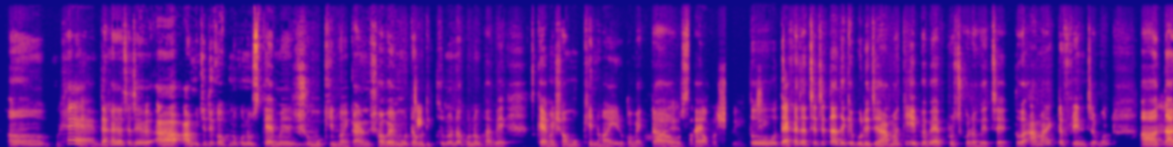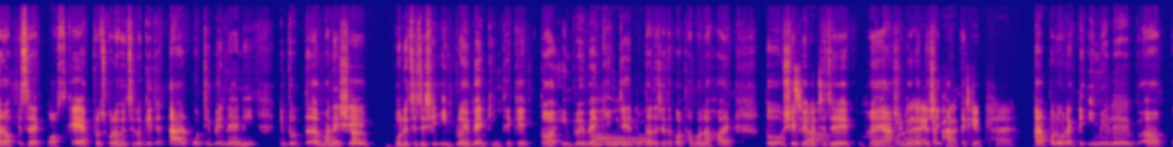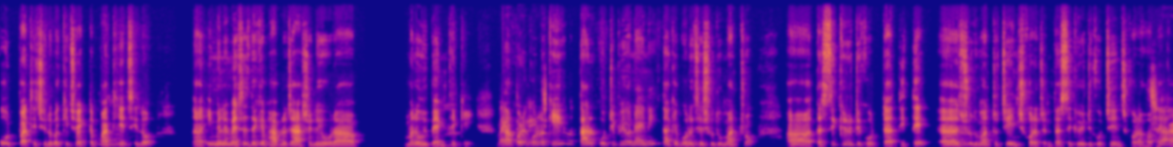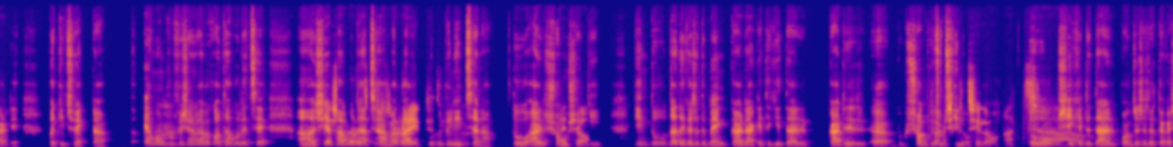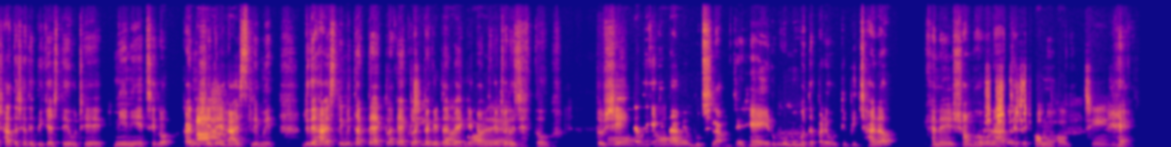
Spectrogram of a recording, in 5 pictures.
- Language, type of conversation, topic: Bengali, podcast, নেট স্ক্যাম চিনতে তোমার পদ্ধতি কী?
- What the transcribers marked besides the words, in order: other background noise; in English: "এপ্রোচ"; in English: "এমপ্লয়ি"; in English: "এমপ্লয়ি"; laughing while speaking: "চলে যেত"; unintelligible speech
